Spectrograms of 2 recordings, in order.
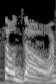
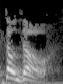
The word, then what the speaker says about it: sozo: The word that is used here, the faith has made you well, it is the Greek word sozo. Everybody say sozo. You have to say it like an angry man.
